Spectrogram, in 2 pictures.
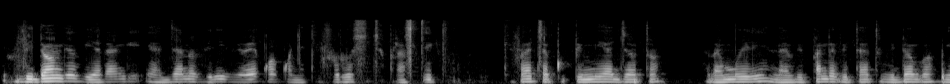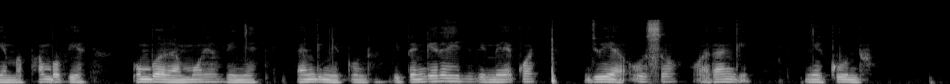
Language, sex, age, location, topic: Swahili, male, 25-35, Kisii, health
